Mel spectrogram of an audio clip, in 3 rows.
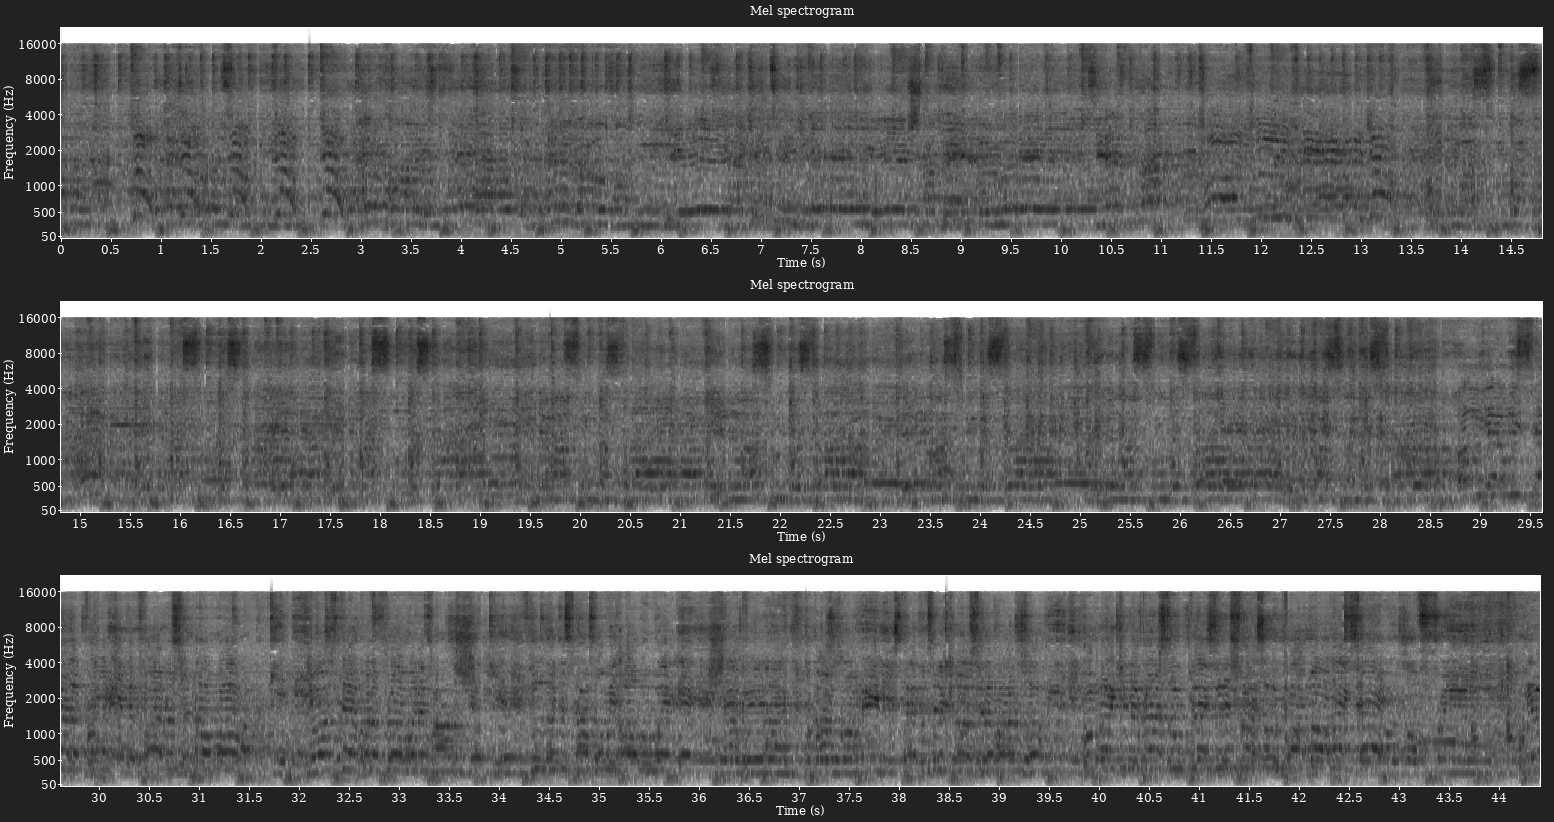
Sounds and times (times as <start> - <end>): Music: 0.0 - 44.4.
